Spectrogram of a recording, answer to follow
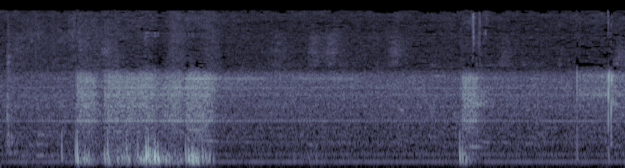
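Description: Steady hiss and low hum of a launch-commentary radio feed between announcements. About a second in comes a muffled burst of faint radio voice chatter, lasting about a second, and a short burst of noise follows a few seconds later.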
